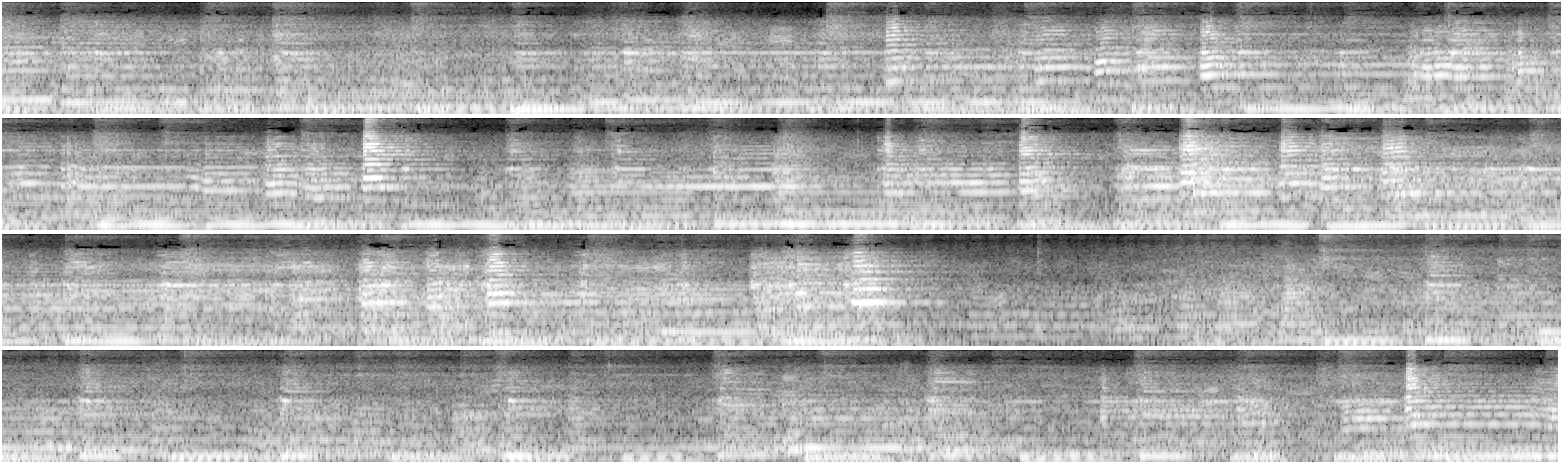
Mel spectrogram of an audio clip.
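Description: Live big band jazz: a saxophone section and brass playing over a steady beat. The band drops out for about a second two-thirds of the way in, then comes back in.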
